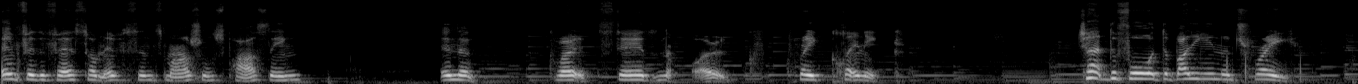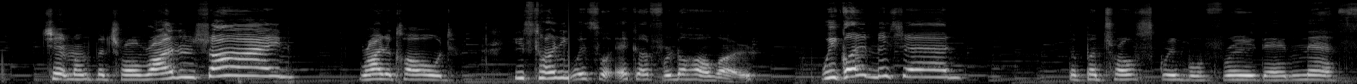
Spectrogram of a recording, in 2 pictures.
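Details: Speaker with cerebral palsy reading a story aloud; no specific speech disorder is stated; speech in cerebral palsy.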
